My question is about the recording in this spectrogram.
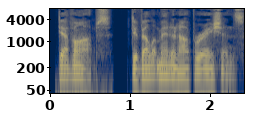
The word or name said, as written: DevOps (Development and Operations)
